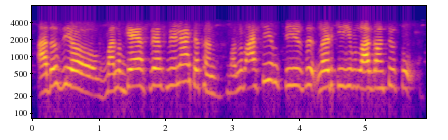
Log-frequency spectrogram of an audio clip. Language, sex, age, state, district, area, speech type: Kashmiri, male, 30-45, Jammu and Kashmir, Srinagar, urban, conversation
